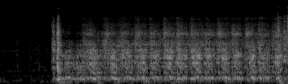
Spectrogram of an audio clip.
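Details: Car engine turns over with a rough, uneven cranking rhythm and never settles into a clean idle, with backfire noted; hard starting.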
